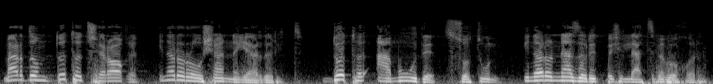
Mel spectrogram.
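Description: A man, a cleric, preaching a sermon and slowing down to stress the sayings he quotes. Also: a little high, sing-song, mellow, dull audio.

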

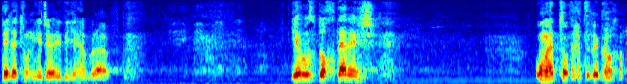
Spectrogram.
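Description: A man giving a mourning sermon, telling a sorrowful story softly and then swelling into loud lamenting cries. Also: on the high side, sing-song, pauses often. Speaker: religious eulogist. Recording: long reverb of a hall.

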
